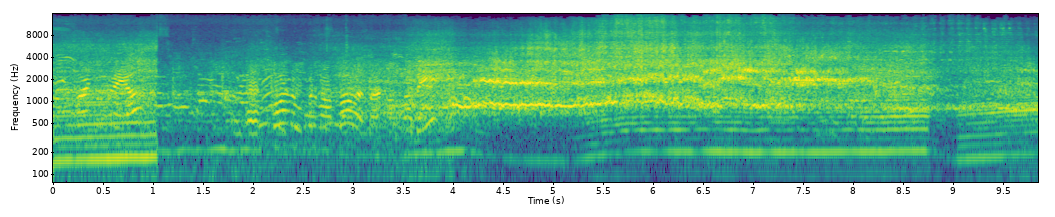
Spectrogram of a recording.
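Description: Tyres squeal on asphalt as a car slides through a bend.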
